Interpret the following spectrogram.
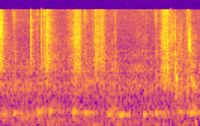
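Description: Background music over several short, sharp knife strokes as a kitchen knife slices a Korean large green onion (daepa) lengthwise on a wooden cutting board.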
